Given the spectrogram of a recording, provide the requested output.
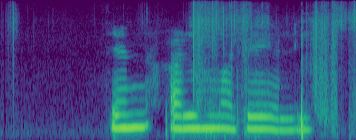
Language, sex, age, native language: Icelandic, female, 7, Icelandic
